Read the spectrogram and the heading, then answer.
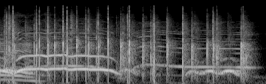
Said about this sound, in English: Got a single clap. That's what it sounds like at our shows. Give Bobby a big round of applause.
